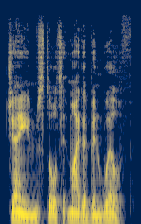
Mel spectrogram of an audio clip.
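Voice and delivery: plain reading voice

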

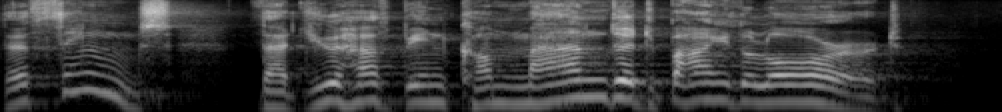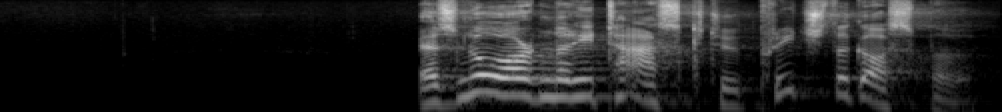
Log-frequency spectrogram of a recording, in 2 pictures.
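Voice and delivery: slow, emphatic pulpit proclamation; emphatic preaching. Real, not acted. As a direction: lay down each word with weight. Climactic preaching after long pause.

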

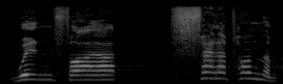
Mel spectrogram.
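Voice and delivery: ordinary delivery

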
